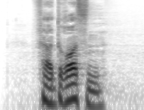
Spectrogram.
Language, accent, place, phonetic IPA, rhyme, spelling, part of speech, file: German, Germany, Berlin, [fɛɐ̯ˈdʁɔsn̩], -ɔsn̩, verdrossen, verb, De-verdrossen.ogg
- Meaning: past participle of verdrießen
